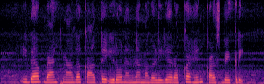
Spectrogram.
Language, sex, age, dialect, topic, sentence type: Kannada, female, 18-24, Dharwad Kannada, banking, question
